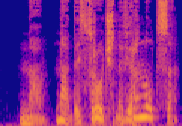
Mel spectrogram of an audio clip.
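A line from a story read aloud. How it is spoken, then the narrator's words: Whispered. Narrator (Russian): прошептал я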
